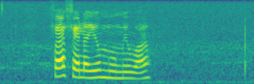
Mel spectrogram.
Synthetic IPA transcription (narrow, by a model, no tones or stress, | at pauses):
fafɛlajomʊŋwɛwa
